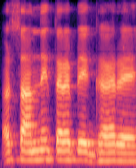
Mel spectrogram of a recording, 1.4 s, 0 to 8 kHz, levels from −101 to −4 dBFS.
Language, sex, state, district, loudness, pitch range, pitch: Bhojpuri, male, Uttar Pradesh, Deoria, -14 LUFS, 145-160 Hz, 155 Hz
